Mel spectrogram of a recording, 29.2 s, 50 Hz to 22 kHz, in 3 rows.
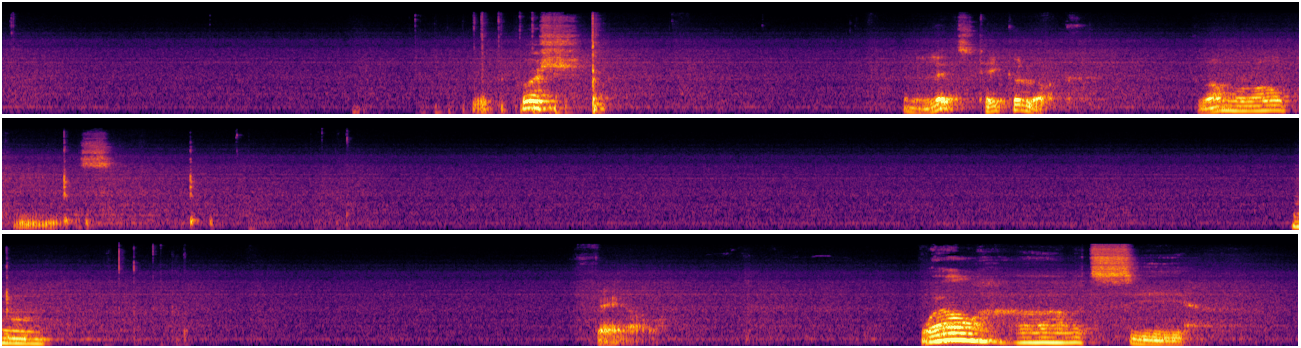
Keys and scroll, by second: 0.6 Return, 2.9-4.6 typing, 12.1 super+r, 20.7 super+r.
